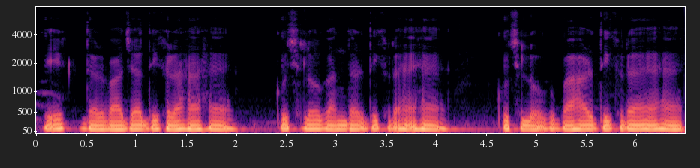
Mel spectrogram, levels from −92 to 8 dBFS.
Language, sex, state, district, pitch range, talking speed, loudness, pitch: Hindi, male, Bihar, Patna, 95-105 Hz, 155 wpm, -14 LUFS, 100 Hz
